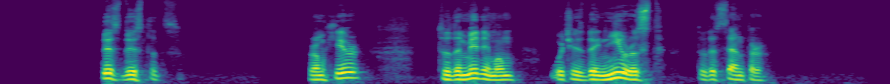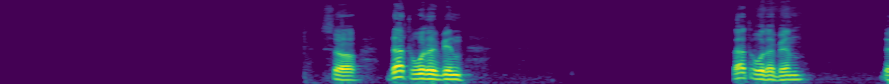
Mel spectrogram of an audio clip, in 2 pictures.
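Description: A man speaks calmly in bursts, with pauses.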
